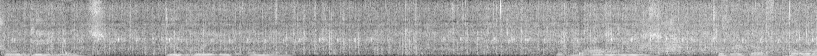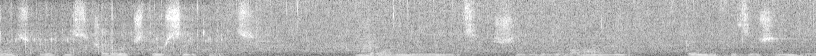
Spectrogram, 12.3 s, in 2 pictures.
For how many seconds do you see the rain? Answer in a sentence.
You can hear the rain for 12 seconds altogether.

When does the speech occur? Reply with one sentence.
You can hear the speech from 0.0 to 2.2 s and from 4.0 to 12.2 s.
